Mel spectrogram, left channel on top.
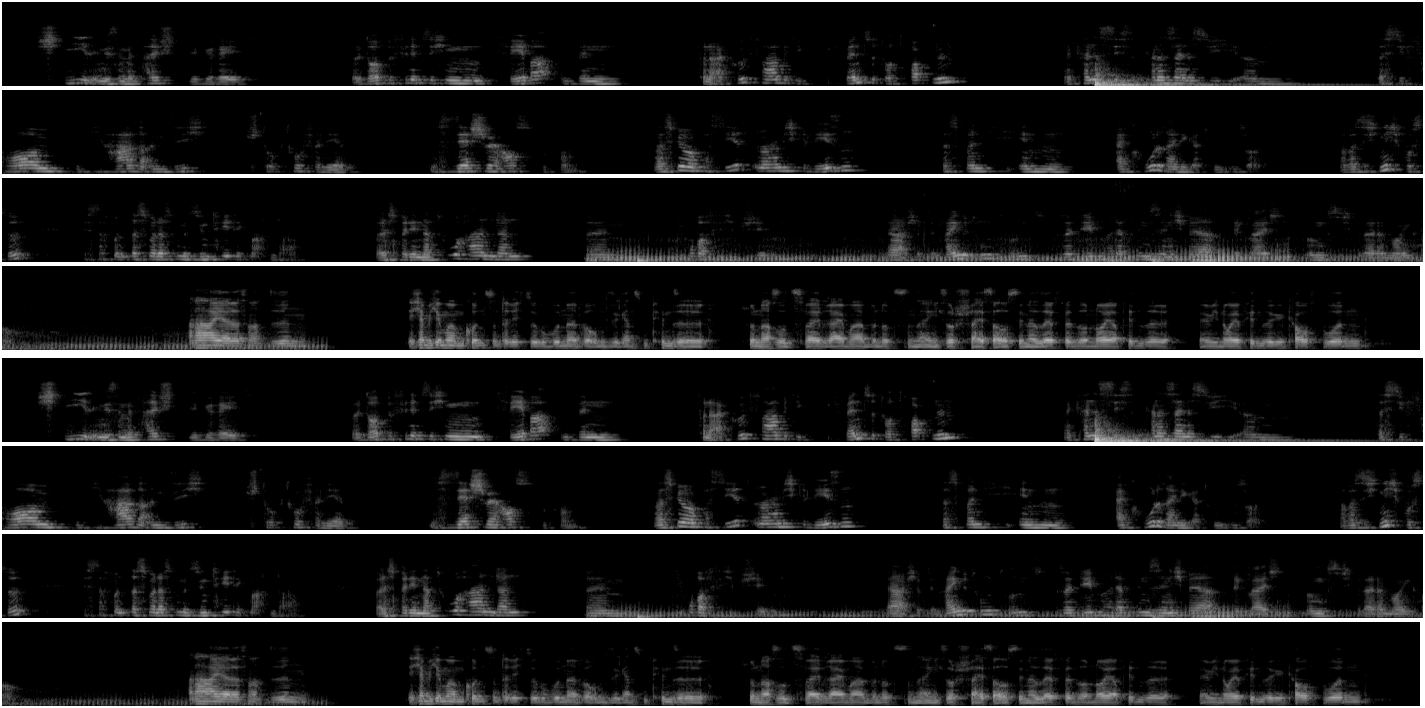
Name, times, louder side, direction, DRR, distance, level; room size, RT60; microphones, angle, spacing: voice 1, 0.4-2.4 3.5-6.1 6.9-8.0 8.4-9.5 10.6-12.9 13.7-16.2 16.7-17.7 18.5-19.5 19.8-20.0 20.7-22.7 23.6-24.8 25.3-26.8 27.6-28.6 29.2-31.4 32.2-33.6 34.3-34.7 35.2-36.2 37.2-38.7 39.0-42.9, right 1 dB, 30° right, 1.2 m, -40 dB
sound 1, 10.9-13.5, right 4 dB, 60° right, 0.5 m, -32 dB
sound 2, 34.2-45.9, left 7 dB, 75° left, 0.3 m, -42 dB
voice 2, 44.5-45.7 46.7-49.7 50.1-54.3 54.6-56.2, left 2 dB, 10° left, 0.6 m, -33 dB
8.5 x 3.2 x 5.5 m
head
